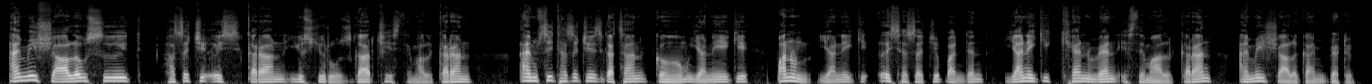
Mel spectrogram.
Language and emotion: Kashmiri, neutral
